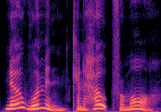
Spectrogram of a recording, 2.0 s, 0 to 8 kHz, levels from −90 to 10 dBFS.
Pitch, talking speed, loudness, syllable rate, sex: 225 Hz, 180 wpm, -16 LUFS, 3.7 syllables/s, female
